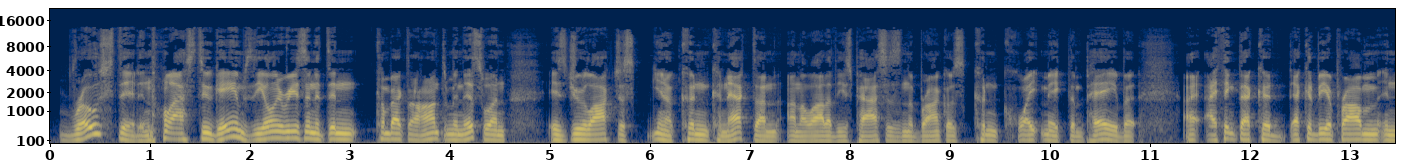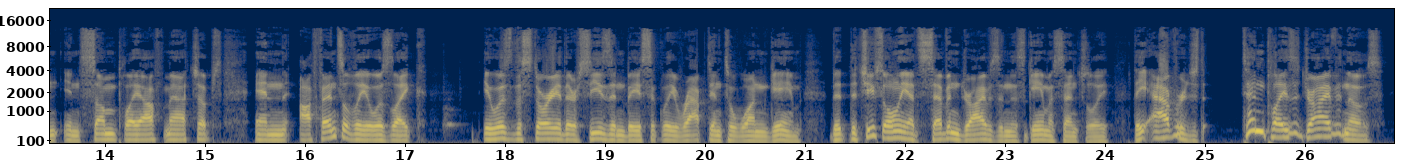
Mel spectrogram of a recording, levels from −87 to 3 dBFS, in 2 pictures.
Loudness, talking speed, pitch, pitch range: -20 LUFS, 210 wpm, 120 Hz, 110-135 Hz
